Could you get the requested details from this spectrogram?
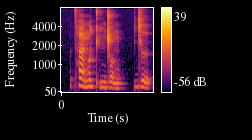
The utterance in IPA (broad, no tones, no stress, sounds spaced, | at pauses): tʰ a ŋ ɔ ʎ kʼ i ŋ ɖ͡ʐ ɔ ŋ | d͡ʑ ɤ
